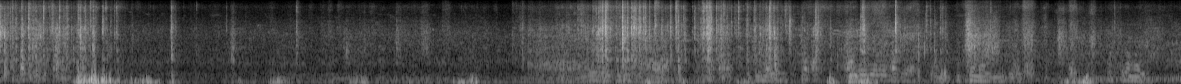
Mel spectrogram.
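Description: A trowel taps and scrapes on bricks and mortar.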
